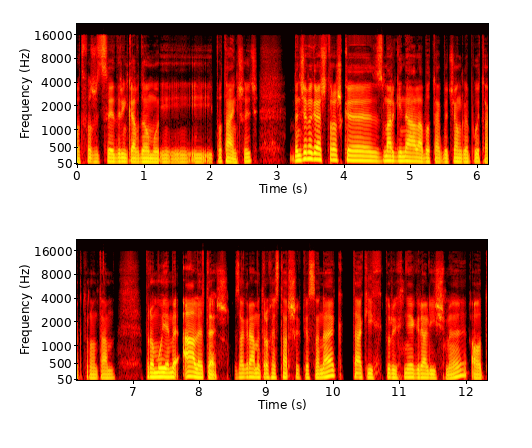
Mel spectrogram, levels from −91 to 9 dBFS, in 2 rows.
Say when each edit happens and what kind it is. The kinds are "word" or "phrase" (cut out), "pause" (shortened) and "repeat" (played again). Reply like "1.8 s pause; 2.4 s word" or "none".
1.2 s word; 1.9 s word; 5.4 s word; 10.7 s word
